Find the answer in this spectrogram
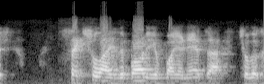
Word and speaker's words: Bayonetta: Bayonetta, exactly.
